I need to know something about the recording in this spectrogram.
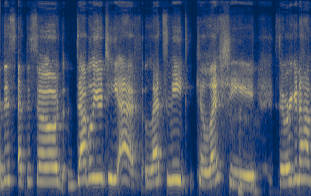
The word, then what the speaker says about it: Kelechi: Is your name Kelechi? Yeah, that's actually very, very well said. It's closer to the way most people would say it. Most people say Kelechi, but it's Kelechi. You said it right.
